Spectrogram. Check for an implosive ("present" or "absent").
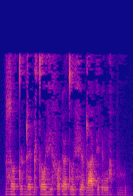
present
